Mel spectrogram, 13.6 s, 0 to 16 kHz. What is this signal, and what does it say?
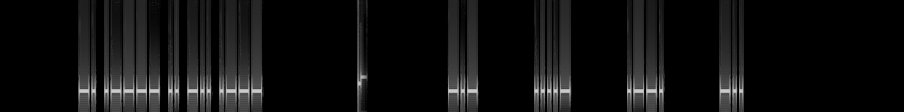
Morse code, heard as a keyed tone, about 25 wpm, spaced as for 14 wpm, 700 Hz. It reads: N1IDJ K4PD
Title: USA Call Signs - 6x Character Spacing - 25wpm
